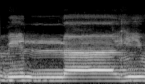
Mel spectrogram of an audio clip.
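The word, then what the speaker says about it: بِاللَّهِ: Billahi, hinya pendek. Jangan panjang. Billahi wa, nah pendek saja ini. Billahi wa bil, ya.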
